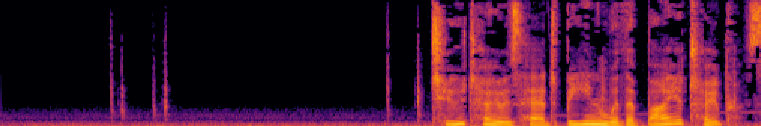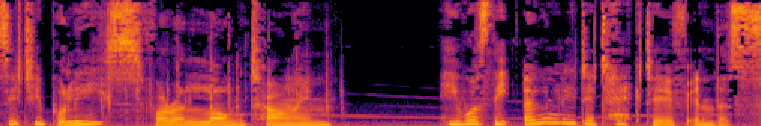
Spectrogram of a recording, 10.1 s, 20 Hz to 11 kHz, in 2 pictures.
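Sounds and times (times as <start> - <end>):
low steady hum: 0.0 - 10.1
slow typing on a computer keyboard: 0.7 - 1.2, 5.6 - 7.4
speech: 2.9 - 7.4, 8.0 - 10.1.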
